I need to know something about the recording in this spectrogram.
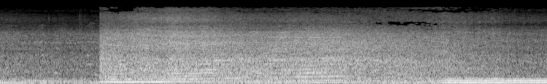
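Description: A Ferrari Testarossa's flat-twelve engine roars as the car accelerates away.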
